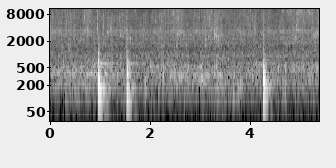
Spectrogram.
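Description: Wet shoes knock against a metal sink.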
